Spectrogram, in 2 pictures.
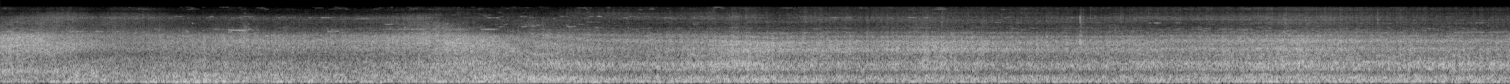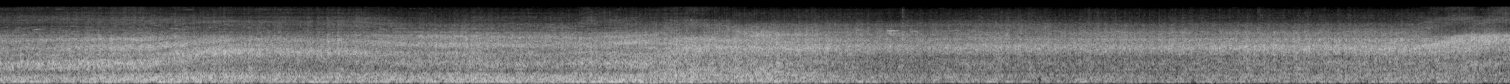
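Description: Sugar mill cane carrier, a steel slat conveyor loaded with sugarcane, running steadily and loudly, with a few gliding metallic squeals over the continuous machinery noise.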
